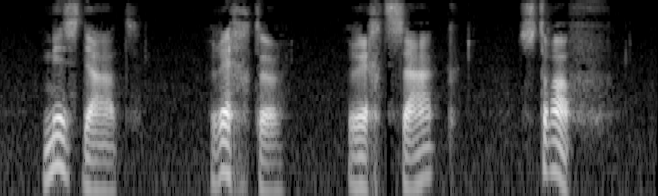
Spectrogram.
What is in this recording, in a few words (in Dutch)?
"misdaad rechter", Dutch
